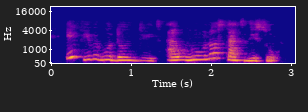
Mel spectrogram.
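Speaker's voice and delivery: Nigerian English accent coming through. Host rallying a workshop audience before starting: Nigerian accent. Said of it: "my Nigerian accent has to come out".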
